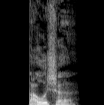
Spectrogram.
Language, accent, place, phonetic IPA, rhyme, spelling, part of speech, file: German, Germany, Berlin, [ˈbaʊ̯ʃə], -aʊ̯ʃə, Bausche, noun, De-Bausche.ogg
- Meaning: nominative/accusative/genitive plural of Bausch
